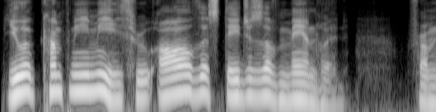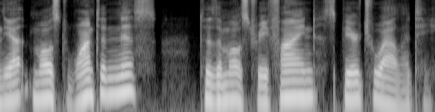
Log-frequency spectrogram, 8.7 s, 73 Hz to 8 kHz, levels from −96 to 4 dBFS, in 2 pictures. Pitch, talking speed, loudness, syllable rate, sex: 135 Hz, 125 wpm, -18 LUFS, 4.2 syllables/s, male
